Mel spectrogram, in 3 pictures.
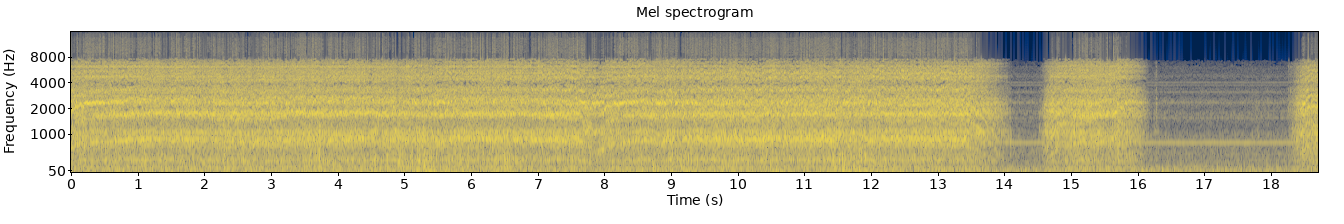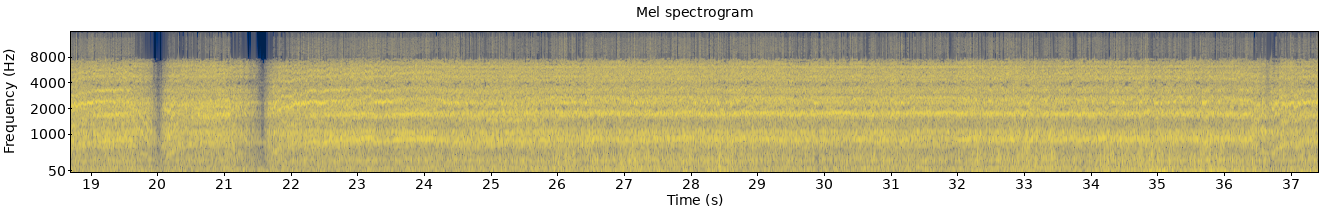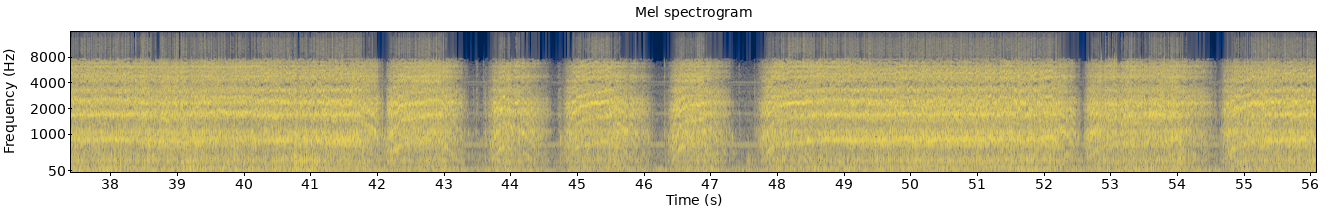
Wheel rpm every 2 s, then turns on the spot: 200, 220, 230, 210, 200, 210, 170, 90, 10, 120, 120, 210, 220, 230, 230, 230, 240, 230, 190, 220, 200, 110, 90, 60, 190, 210, 160, 140.
none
